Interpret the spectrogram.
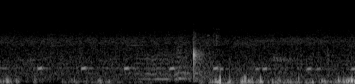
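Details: Malabar barbet in Kerala, India: a steady series of short, soft, mid-pitched tuk notes, about two per second, over low rustling and faint background murmurs.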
